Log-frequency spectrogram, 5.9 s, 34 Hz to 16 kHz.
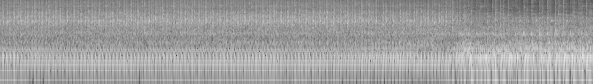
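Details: Country Clipper Boss SR1200 zero-turn mower engine run without muffler after refilling oil, coolant and gas, checking whether coolant still leaks into the system; loud, uneven firing that stumbles partway through, rough running with cause not pinned down.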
